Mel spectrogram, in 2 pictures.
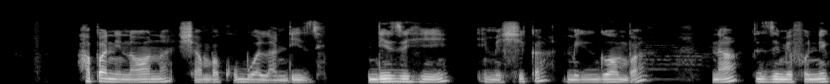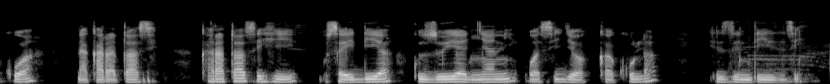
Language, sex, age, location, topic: Swahili, male, 18-24, Nakuru, agriculture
